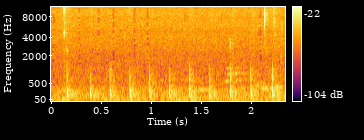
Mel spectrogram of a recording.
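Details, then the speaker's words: Simulated respiratory exam teaching demonstration: anterior chest percussion in the fifth intercostal space over the liver gives a dull percussion note; dullness also noted over the cardiac apex, resonance resumes lower down. "you can hear dullness in the fifth intercostal space as we are currently percussing over the liver"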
